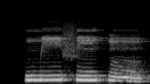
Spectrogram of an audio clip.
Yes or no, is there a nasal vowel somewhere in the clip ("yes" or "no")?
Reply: yes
